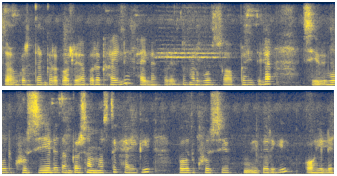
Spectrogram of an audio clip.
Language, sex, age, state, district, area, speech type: Odia, female, 30-45, Odisha, Cuttack, urban, spontaneous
